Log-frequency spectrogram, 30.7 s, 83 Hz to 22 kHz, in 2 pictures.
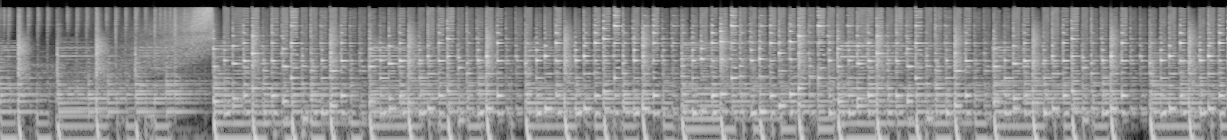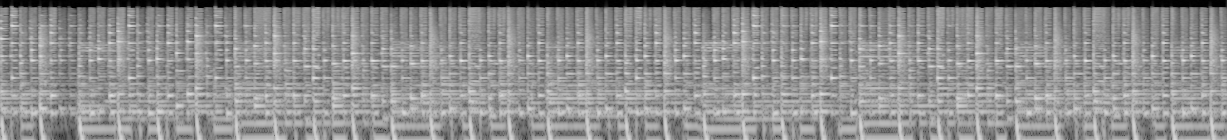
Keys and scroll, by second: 4.3 ctrl+z, 6.4 ctrl+z.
